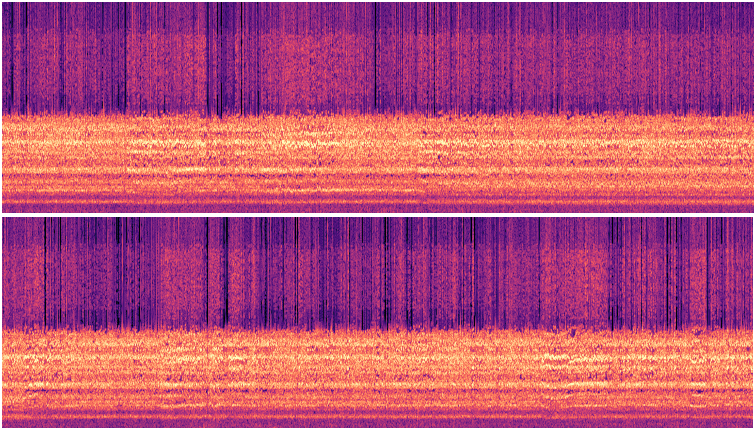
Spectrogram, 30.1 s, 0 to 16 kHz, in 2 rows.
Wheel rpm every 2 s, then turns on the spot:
230, 220, 230, 220, 220, 210, 210, 210, 230, 230, 230, 230, 230, 230, 230.
none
